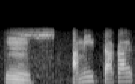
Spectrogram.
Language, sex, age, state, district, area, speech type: Bengali, male, 18-30, West Bengal, North 24 Parganas, rural, conversation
